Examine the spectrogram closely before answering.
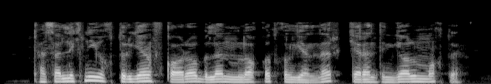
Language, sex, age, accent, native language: Uzbek, male, under 19, Samarqand, Uzbek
